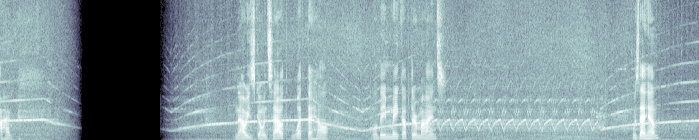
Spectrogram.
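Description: A police siren wails, switching between rising and falling tones and rapid yelps.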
